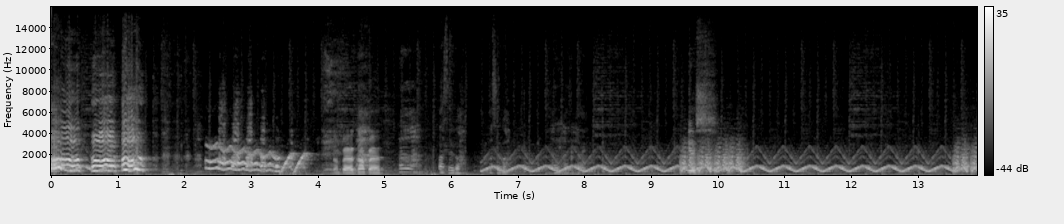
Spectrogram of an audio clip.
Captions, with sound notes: (screaming) (laughing) - Not bad, not bad. (speaking in foreign language) (game beeping) (speaking in foreign language)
